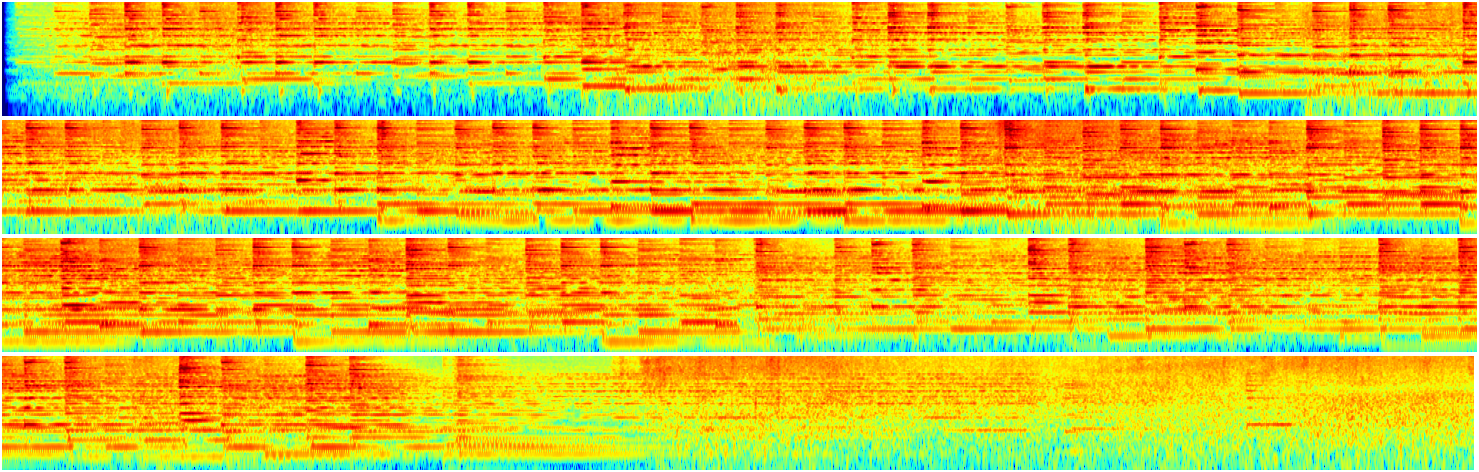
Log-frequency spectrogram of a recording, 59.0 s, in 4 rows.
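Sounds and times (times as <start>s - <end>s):
relaxation music: 0.0s - 58.9s.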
